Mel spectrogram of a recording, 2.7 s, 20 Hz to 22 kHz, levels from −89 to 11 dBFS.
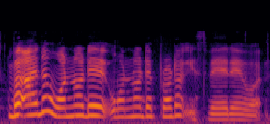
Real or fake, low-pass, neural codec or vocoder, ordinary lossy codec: real; none; none; none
